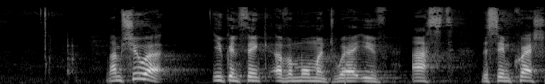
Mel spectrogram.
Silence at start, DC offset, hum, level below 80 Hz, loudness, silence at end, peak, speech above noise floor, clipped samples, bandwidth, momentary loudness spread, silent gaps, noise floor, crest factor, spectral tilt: 1.1 s; under 0.1%; none; -66 dBFS; -22 LUFS; 0 s; -2 dBFS; 30 dB; under 0.1%; 15.5 kHz; 16 LU; none; -52 dBFS; 20 dB; -4 dB/octave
